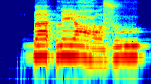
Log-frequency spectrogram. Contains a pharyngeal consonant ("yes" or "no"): yes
